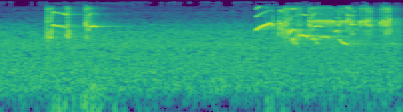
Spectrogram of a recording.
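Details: {'text': 'Orange-headed thrush, lure recording of ngakrak, ngeplong and nyiul song: a short high whistled phrase, a long quiet gap, then a dense burst of thin slurred notes and quick chatter.'}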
